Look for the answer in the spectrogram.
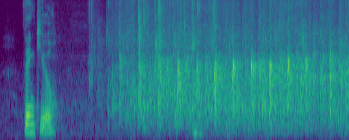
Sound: audience applauding

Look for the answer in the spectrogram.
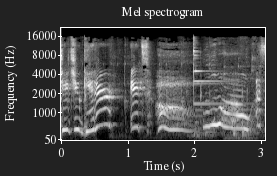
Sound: gasps

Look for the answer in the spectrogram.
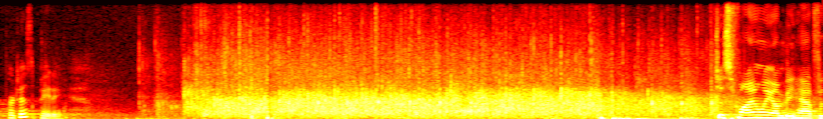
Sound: audience clapping

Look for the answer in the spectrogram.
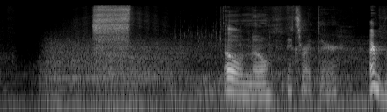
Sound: sharp intake of breath

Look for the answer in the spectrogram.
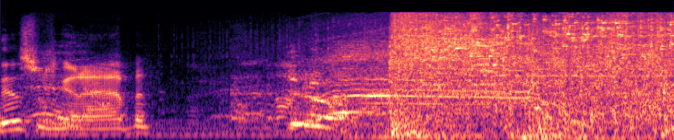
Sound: screaming

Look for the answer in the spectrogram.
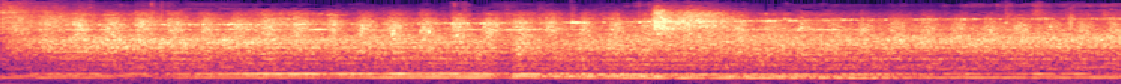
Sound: train horn blaring

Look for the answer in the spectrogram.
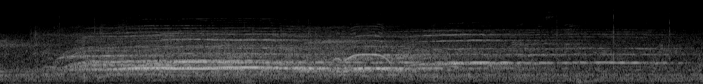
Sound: audience applauding; audience cheering

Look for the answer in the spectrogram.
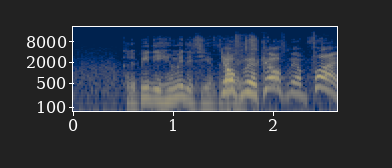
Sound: yelling

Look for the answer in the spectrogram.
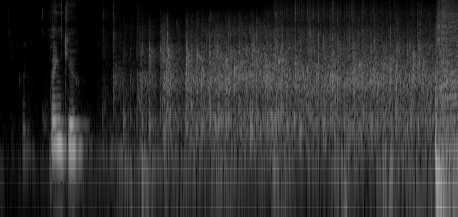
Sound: applause

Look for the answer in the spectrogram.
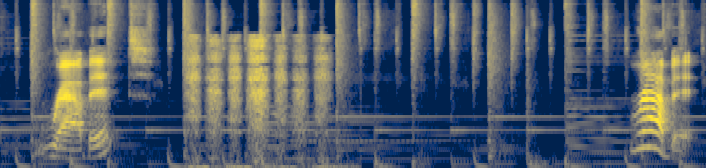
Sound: rabbit panting

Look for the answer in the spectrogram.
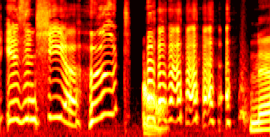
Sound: laughing

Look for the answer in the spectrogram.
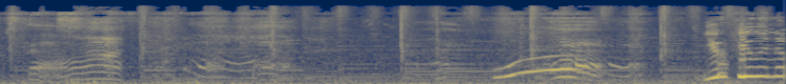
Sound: babbling

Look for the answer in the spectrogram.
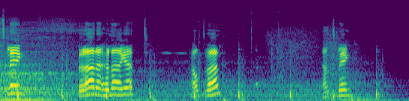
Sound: Swedish

